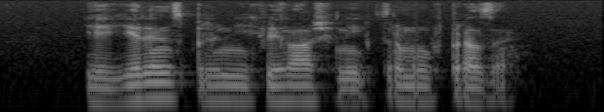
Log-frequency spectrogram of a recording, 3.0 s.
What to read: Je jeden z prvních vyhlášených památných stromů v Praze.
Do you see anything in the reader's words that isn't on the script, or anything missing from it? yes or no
yes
